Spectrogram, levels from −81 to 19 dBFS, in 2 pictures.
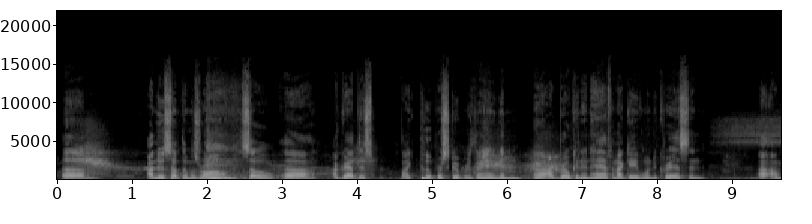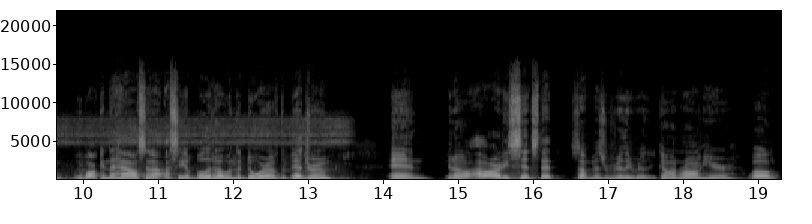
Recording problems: animal sounds; noticeable; until 14 s; 15 dB below the speech

